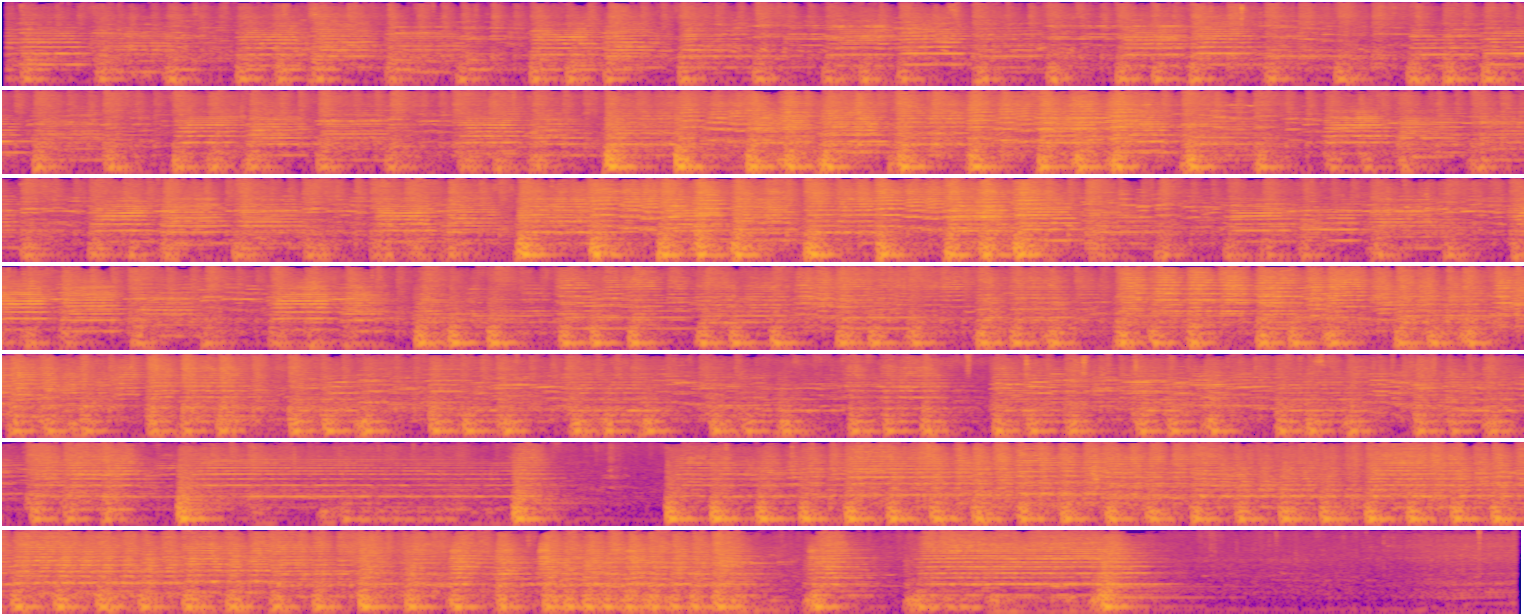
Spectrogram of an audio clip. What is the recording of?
peruian marchingband rehearsing
A marching band in Peru rehearsing
marchingband, musical, peru, practice, rehearsal, rehearsing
